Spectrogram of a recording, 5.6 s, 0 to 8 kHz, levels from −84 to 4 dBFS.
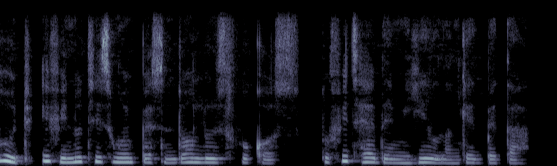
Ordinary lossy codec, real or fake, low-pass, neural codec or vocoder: none; real; 7.2 kHz; none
